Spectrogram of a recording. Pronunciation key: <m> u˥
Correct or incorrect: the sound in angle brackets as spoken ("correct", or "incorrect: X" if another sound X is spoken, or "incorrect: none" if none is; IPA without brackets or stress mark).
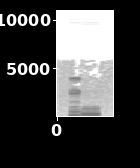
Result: correct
